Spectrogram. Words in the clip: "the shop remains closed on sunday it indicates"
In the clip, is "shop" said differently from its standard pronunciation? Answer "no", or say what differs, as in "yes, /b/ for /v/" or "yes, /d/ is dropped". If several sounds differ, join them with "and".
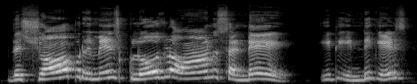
no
